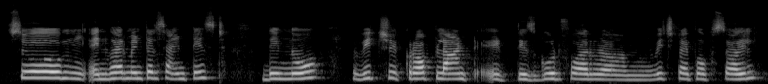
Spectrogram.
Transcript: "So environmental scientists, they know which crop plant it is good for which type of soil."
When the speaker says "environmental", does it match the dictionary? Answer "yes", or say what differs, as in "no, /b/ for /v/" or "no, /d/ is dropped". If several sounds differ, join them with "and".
no, /ɹ/ is dropped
